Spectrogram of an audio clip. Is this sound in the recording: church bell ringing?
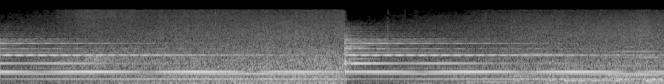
yes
